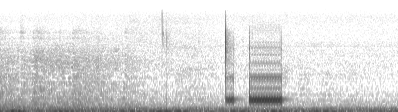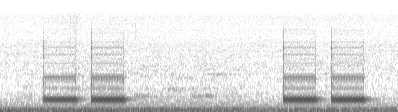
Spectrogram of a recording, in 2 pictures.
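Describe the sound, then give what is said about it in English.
A few quick clicks of a phone being dialed to call someone back, then an outgoing ringing tone that repeats in double bursts, brr-brr, with pauses between, over a low steady hum. “Call Ben back and I'll face some fucking medicine.”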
